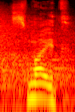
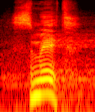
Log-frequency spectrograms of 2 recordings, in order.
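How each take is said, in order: First: The vowel sounds like 'eye' as in 'write'. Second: The vowel sounds like 'ih' as in 'sit'. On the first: The speaker calls it wrong. "they pronounce it Smythe" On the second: The speaker calls it right. "when I say it's Smith"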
